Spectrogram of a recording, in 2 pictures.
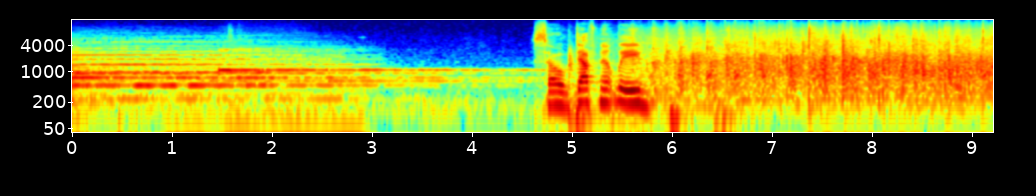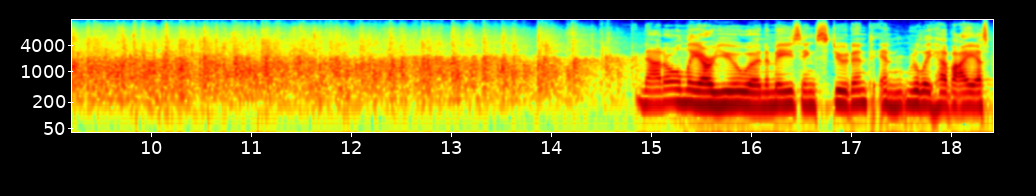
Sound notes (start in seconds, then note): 5.0 applause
